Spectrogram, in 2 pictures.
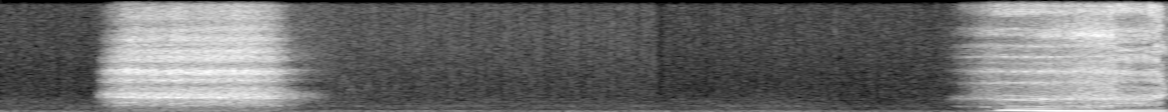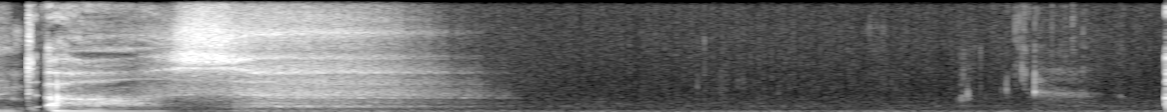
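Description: Slow breaths drawn through the nose by a person lying on a mattress, three separate airy passes with pauses between, the middle one carrying a brief low voiced sigh; otherwise quiet, with no talking.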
